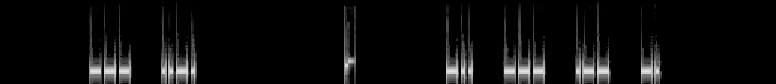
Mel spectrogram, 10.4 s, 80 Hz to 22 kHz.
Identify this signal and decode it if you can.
Morse code, heard as a keyed tone, about 25 wpm, spaced as for 14 wpm, 700 Hz. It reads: OF DOWN
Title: 3x Character Spacing - Top 100 Words - 25wpm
